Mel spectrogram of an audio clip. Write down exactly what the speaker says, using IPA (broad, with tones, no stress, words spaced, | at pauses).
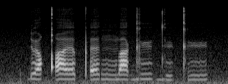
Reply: ɗø˧qʼɛː˧ pʼɛ˧ŋ͡ma˧ɡyː˦˨ d̪y˨kʼy˧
